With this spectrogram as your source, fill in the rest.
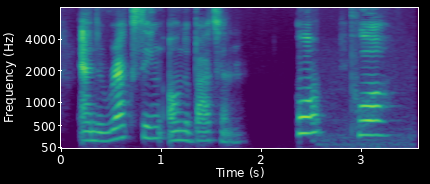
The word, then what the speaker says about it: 坡: 坡 it sounds like the letter P in the word pat, but it is aspirated,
